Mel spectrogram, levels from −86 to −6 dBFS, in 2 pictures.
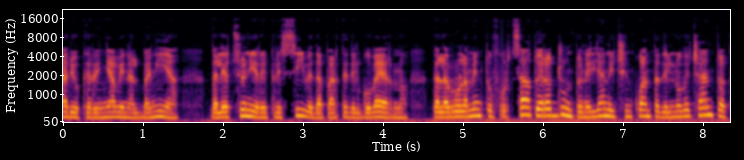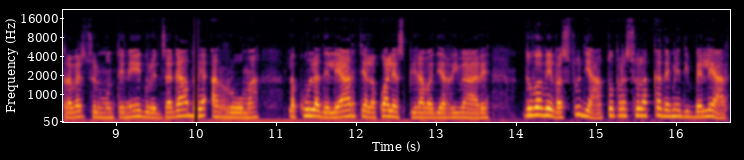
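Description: At 5.48–5.52 s and 9.99–10.05 s the sound drops briefly to silence, likely a Bluetooth dropout of late, discarded packets. Each is a flat waveform gap and blank spectrogram band before the sound resumes further on.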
